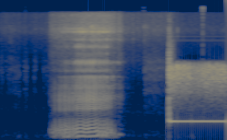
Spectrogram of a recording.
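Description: A telephone call placed during a radio broadcast to wake a man: the line tone sounds over the receiver, a short low, warbling buzz, a brief pause, then a loud, steady electronic tone that starts abruptly and holds. Nobody answers.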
